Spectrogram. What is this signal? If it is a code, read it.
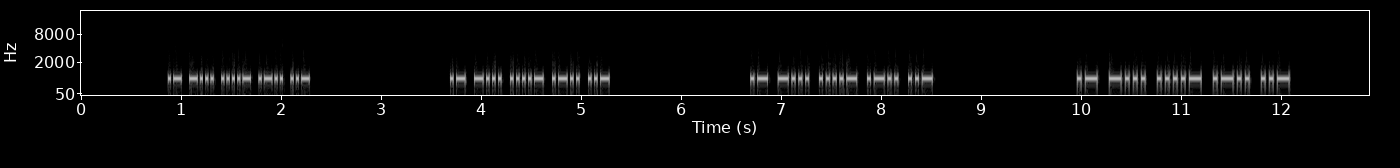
Morse code, heard as a keyed tone, about 39 wpm, 700 Hz. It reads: AB4LU AB4LU AB4LU AB4LU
